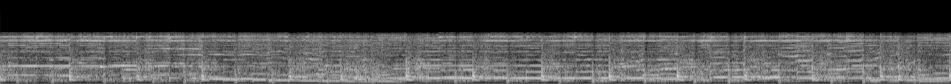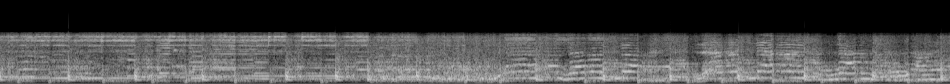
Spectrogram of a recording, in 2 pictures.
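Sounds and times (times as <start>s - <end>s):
drum kit beat: 0.0s - 19.0s
electric bass: 0.0s - 19.0s
electric guitar: 0.0s - 19.0s.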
